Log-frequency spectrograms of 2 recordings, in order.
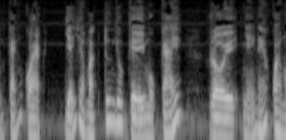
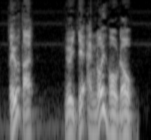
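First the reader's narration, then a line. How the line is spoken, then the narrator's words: Loud shout. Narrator (Vietnamese): Tiên Du Thông quát lớn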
